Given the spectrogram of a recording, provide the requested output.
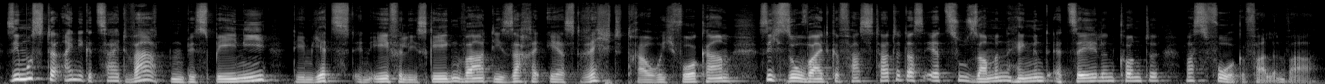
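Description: Slow gravelly storybook narrator, a man. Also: on the high side. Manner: calm, measured storytelling. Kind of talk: audiobook narration.

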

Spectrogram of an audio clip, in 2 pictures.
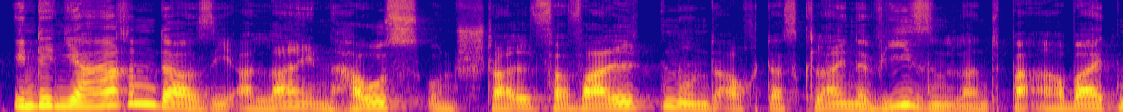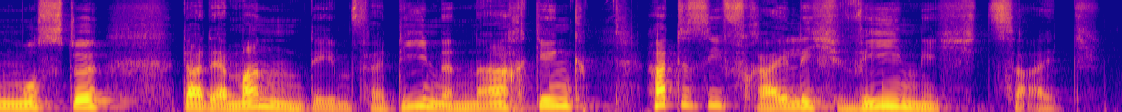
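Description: A woman narrating a storybook in a calm, measured way. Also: low-pitched. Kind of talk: storybook reading.

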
